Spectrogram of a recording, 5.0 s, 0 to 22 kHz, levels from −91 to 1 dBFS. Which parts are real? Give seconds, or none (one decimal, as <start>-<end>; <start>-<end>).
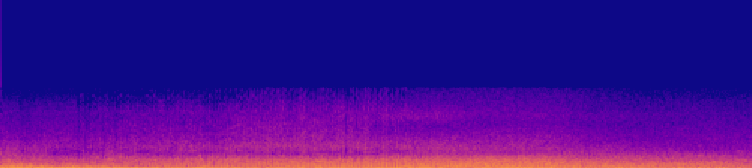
0.0-0.5; 2.7-5.0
